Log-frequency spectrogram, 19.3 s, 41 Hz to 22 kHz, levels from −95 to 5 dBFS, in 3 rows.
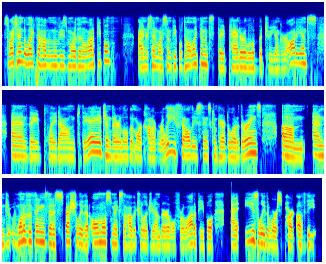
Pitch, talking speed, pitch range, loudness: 170 Hz, 260 wpm, 150-195 Hz, -19 LUFS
